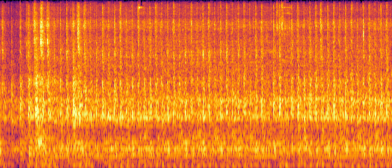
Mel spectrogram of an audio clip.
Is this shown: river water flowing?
no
